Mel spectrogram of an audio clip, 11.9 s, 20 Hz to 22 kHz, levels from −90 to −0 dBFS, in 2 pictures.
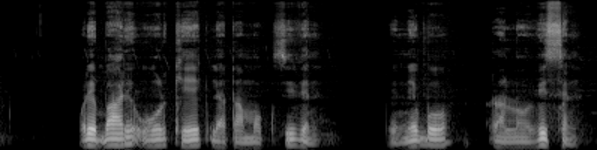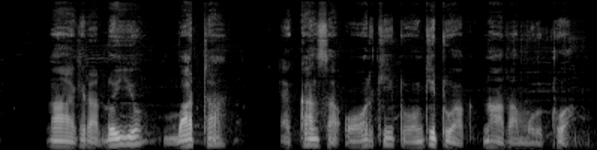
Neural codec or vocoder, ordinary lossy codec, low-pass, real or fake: vocoder, 44.1 kHz, 128 mel bands every 512 samples, BigVGAN v2; none; none; fake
